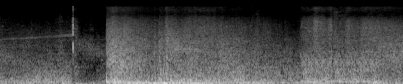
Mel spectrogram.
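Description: Loud weapon blasts boom and rumble.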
